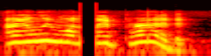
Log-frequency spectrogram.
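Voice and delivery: high-pitched protest; crying out. A narrator's reading. Boy explaining himself to his captor, high cry. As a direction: plead upward while pulling away. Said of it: "I cried, trying to pull back".

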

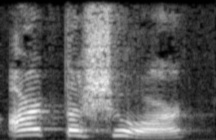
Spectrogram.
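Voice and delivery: high, insistent question; astonished cry. A narrator's reading. Martha questioning Mary, high astonished cry. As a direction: pitch it up in disbelief. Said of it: "cried Martha".

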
